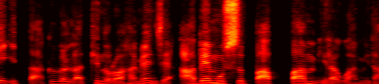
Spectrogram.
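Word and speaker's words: Habemus: 그걸 라틴어로 하면 이제 아베무스 빠밤이라고 합니다. 하베무스. H는 묵음이니까. 아베무스 빠밤이라고 하거든요. 우리에게는 교황이 있다.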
